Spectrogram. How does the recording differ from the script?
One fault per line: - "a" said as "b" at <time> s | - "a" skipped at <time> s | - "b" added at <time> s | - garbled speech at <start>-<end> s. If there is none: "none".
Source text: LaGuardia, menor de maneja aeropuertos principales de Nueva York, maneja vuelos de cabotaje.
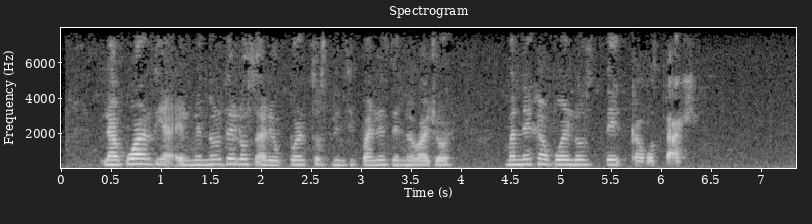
- "el" added at 1.1 s
- "maneja" said as "los" at 1.8 s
